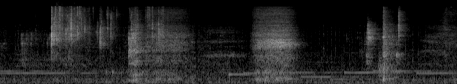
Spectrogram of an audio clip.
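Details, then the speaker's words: Freediver with a sinus squeeze and bloody nose does a NeilMed saline rinse, squeezing into one nostril without pinching: splashing, trickling and bubbling fluid draining through the nose, some blood. "So I'm not pinching or like putting any pressure. I'm just letting it simply rinse through."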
